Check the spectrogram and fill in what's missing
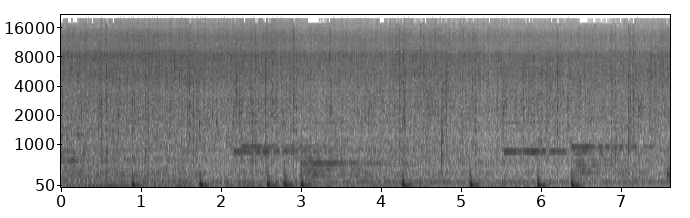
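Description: Spaghetti squash crisping in oil in a pan, with a steady loud sizzle throughout and occasional soft knocks of stirring.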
